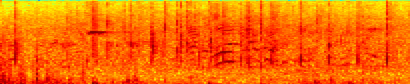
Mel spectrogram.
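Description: Players' voices calling out during a sand volleyball rally, with scattered sharp clicks and a constant low rumble behind them.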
